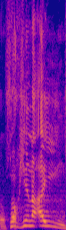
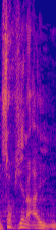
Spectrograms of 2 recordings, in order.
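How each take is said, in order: First: Pitched higher, a taunting mock challenge; higher mock taunt: "hina aing" tossed up and out; mocking dare. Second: Said in the usual way. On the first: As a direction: throw the dare out like a cocky heckler.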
